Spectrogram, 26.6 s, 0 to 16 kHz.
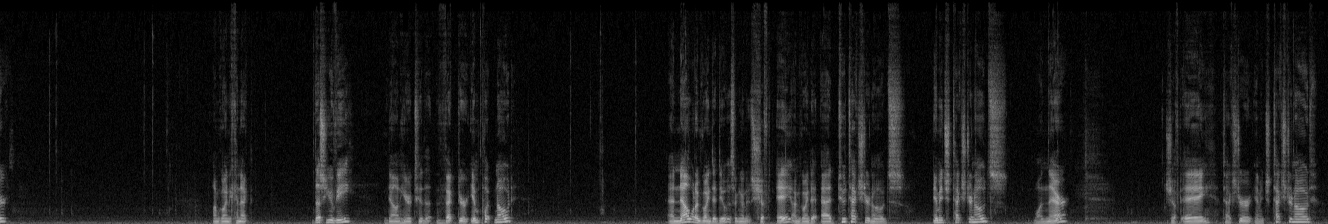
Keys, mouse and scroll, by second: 6.3-9.7 drag, 11.5 click, 12.8-13.9 drag, 15.6 shift+a, 23.6 shift+a.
